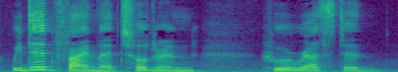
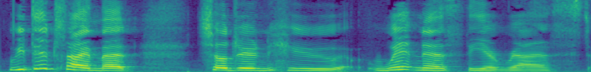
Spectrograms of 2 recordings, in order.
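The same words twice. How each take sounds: First: Said in the usual way. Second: "did" stressed, louder, slower correction; emphatic restart. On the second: Real, not acted. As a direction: restate it firmly, leaning on "did".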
